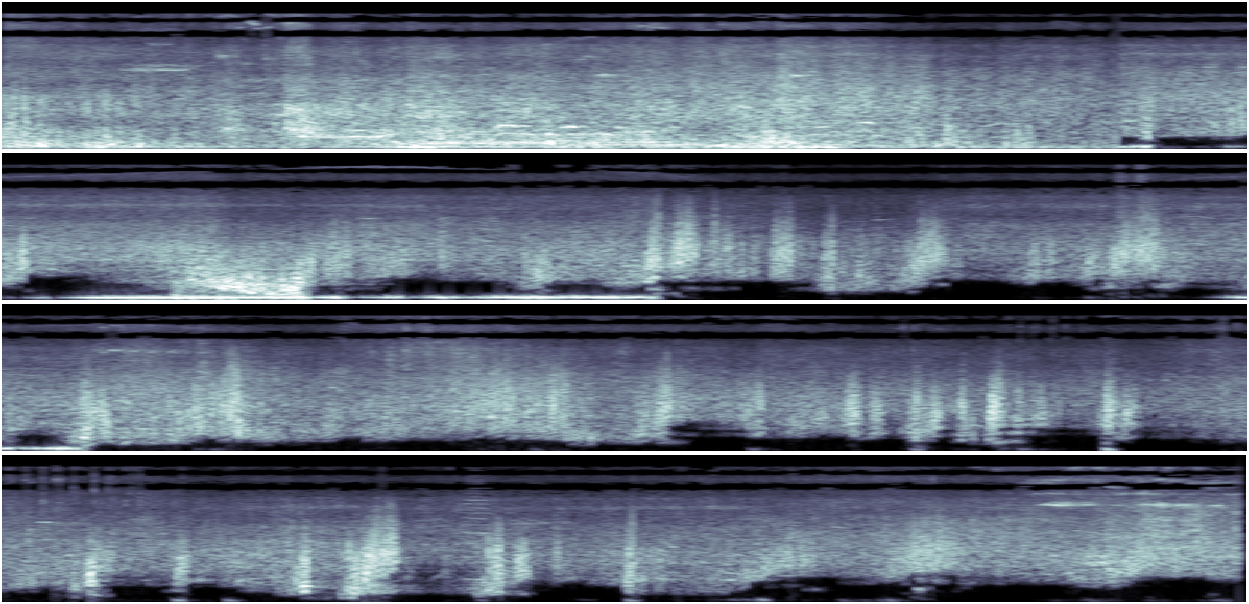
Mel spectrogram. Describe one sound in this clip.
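Traffic rumbles past on a busy road.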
